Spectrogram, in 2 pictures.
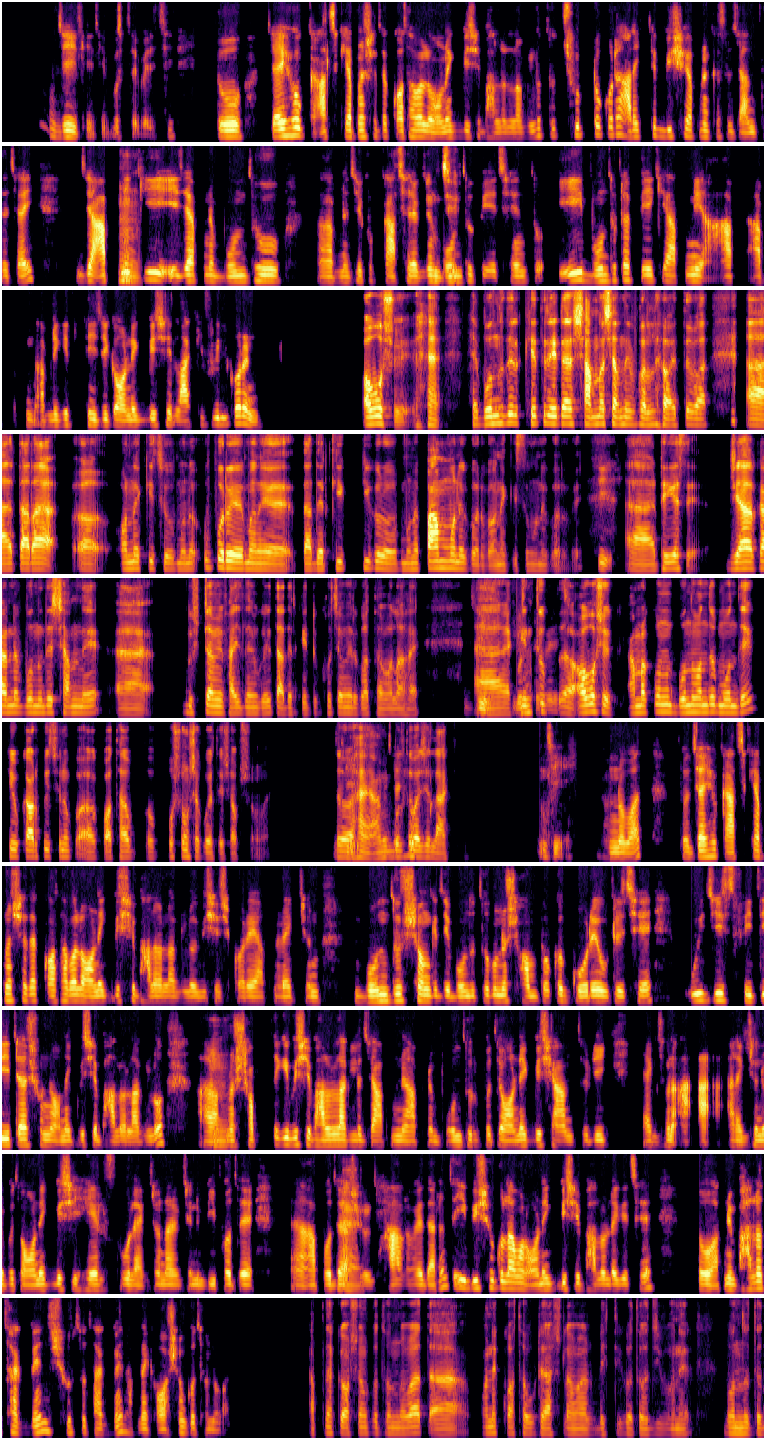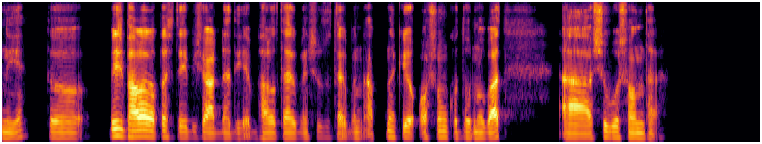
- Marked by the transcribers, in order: other background noise; scoff; laughing while speaking: "সামনাসামনি বললে হয়তোবা"; tapping
- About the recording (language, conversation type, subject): Bengali, podcast, কোনো স্থানীয় বন্ধুর সঙ্গে আপনি কীভাবে বন্ধুত্ব গড়ে তুলেছিলেন?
